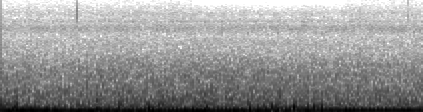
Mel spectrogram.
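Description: A boat's engine running steadily, a low drone, with wind noise on the microphone.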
